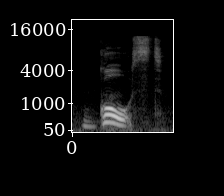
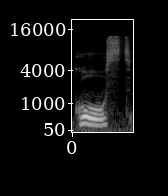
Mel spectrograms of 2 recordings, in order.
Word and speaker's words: ghost: word consider the word ghost the word ghost is spelled GH OS T gh is at the beginning of the word and it makes the good sound the H is silent now consider the word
